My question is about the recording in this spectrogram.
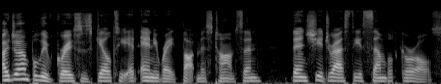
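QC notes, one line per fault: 0.97–4.41 s, section at the wrong speed: speech suddenly runs hurried and higher, about two semitones up at 1.13x speed, likely from playback against a mismatched clock.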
